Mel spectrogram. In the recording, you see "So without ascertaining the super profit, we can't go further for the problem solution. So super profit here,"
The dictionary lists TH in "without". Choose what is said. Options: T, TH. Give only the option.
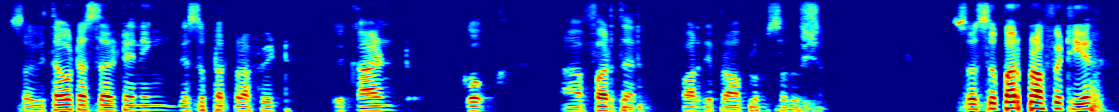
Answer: T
